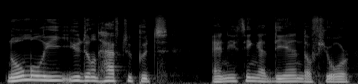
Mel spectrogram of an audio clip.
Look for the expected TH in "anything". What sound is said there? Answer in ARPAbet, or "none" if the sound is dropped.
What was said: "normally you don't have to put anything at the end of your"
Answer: TH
